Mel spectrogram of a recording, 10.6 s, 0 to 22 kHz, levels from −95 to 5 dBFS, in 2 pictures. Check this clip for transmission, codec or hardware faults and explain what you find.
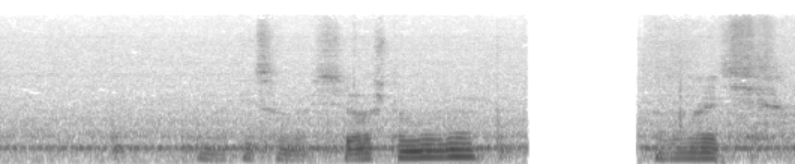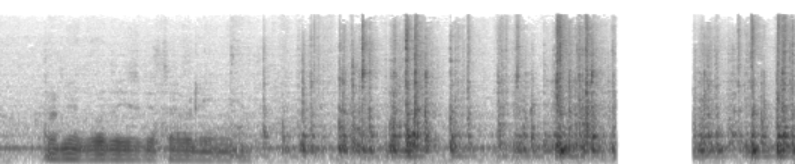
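Two faults, both digital broadcast dropouts. At 3.51 to 4.30 s and 9.40 to 9.96 s, valid frames stopped arriving and the receiver muted. Sound fades out within 8 ms and later resumes, with the material from those gaps lost.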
